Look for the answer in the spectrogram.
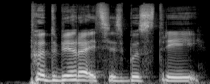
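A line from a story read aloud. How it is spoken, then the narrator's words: Snorting. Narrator (Russian): хмыкнул Большой Джон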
